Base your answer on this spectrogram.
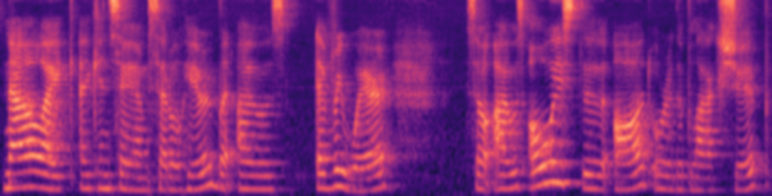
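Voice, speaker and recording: A middle-aged Korean woman with a Korean accent, an architect talking about her life in an interview. She speaks in a halting, thoughtful way with many restarts and soft fillers. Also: medium pitch, reverberant. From South Korea. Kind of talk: reflective interview conversation.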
